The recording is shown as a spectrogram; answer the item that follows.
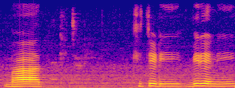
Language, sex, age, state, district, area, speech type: Marathi, other, 30-45, Maharashtra, Washim, rural, spontaneous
